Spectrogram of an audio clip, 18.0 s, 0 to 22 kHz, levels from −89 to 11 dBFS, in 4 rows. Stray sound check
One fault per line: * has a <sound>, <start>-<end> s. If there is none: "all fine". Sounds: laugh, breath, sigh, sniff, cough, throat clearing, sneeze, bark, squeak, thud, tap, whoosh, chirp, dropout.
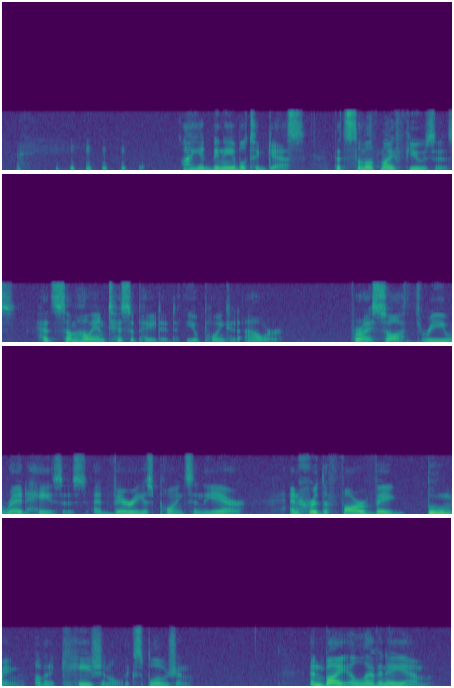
* has a laugh, 0.1-1.5 s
